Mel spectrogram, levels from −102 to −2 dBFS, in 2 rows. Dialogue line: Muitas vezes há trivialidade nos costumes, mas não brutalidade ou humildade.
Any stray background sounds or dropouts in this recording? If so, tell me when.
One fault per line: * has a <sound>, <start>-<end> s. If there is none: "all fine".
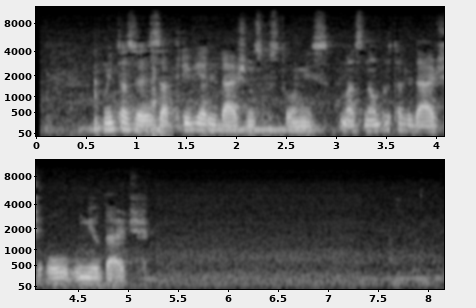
all fine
